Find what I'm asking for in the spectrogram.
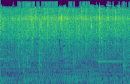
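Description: Mustard seeds, dried and green chillies, onion and ginger sautéing in hot oil for arisi uppuma, a continuous bright crackling sizzle with occasional stirring scrapes, moderately loud and without speech.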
